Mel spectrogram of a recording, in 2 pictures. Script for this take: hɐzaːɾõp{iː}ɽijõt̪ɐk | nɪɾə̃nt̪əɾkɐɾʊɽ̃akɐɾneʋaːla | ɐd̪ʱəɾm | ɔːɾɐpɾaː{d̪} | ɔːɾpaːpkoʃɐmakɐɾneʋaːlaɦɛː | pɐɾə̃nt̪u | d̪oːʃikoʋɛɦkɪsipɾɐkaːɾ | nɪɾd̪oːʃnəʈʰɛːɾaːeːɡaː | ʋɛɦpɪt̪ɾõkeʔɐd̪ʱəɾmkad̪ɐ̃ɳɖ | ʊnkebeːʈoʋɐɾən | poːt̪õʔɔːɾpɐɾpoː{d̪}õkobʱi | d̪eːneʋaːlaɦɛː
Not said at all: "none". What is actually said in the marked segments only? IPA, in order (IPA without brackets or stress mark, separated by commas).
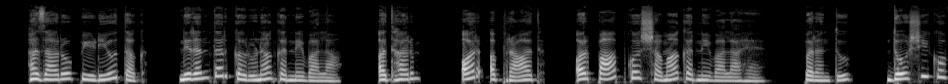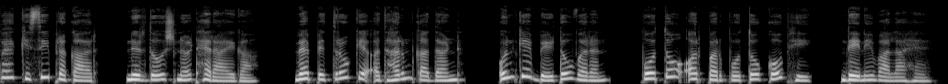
iː, d̪, t̪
